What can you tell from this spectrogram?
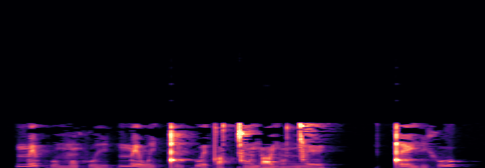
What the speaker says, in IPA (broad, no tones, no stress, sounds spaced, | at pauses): m e kʷ i m õ xʷ i | m e w i ǃ ĩ kʷ e t ɒ ǀ õ j ɒ j õ ŋ͡ǀ e | ǃ e j i x u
